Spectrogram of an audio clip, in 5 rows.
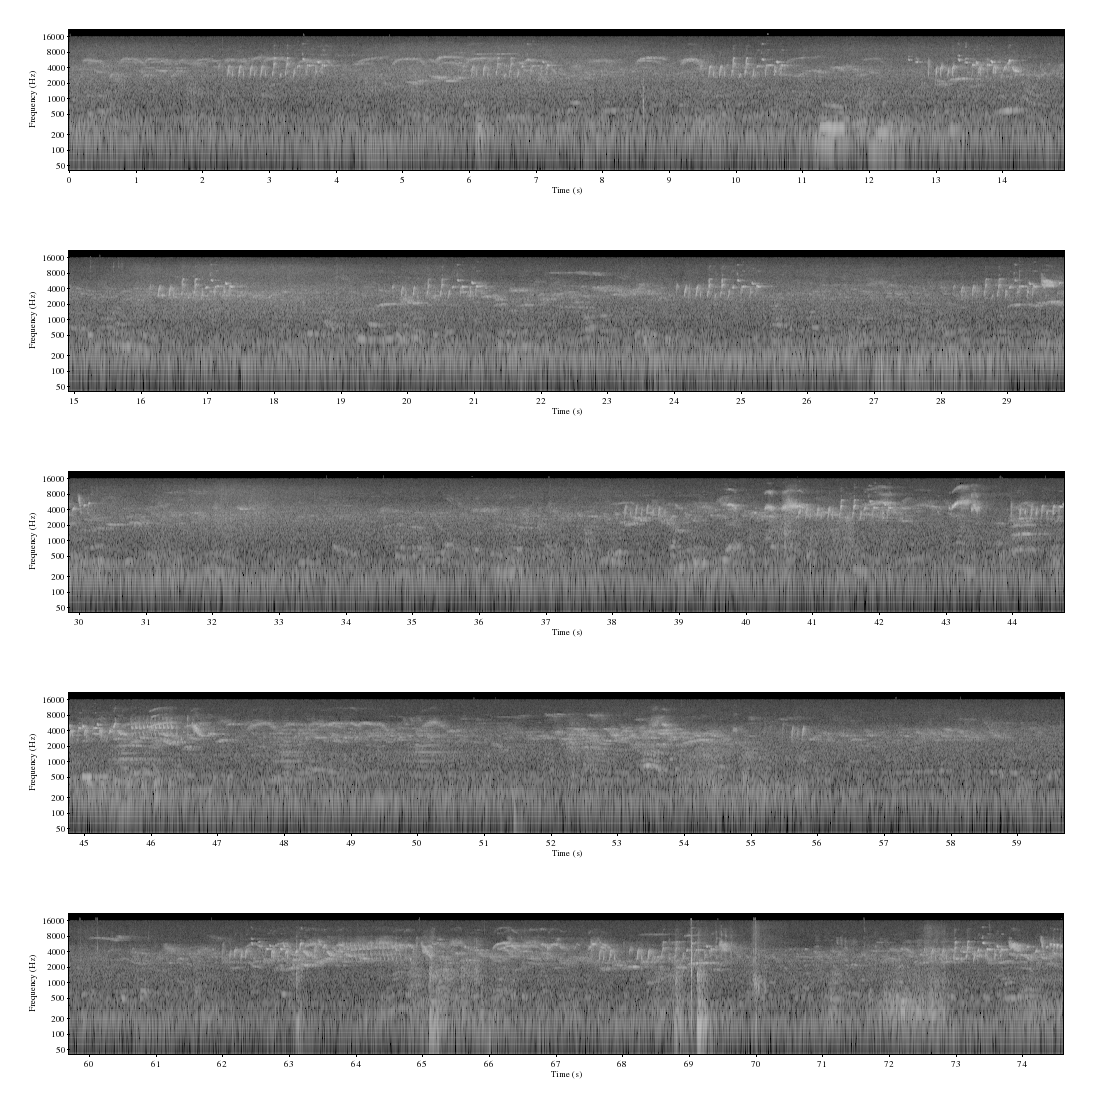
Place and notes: Via S. Francesco, Serra De Conti AN, Italia - lunchtime soundscape
You can hear cooking sounds and some fragments of conversation of a mother and her children an house near the recording spot and the church bells far away. Many bird sounds too that surround the place.
(binaural: dpa into Zoom H6)
Serra De Conti AN, Italy, 26 May 2018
